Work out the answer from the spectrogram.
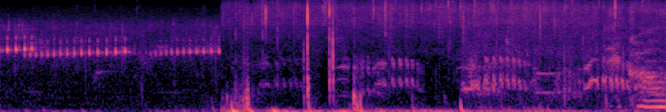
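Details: Four sandhill cranes flying in over the Montana prairie in rain, calling to each other, give a rolling, rattling bugle for a second or so. Knocks of stone being stacked and a man speaking quietly follow, with rain in the background.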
